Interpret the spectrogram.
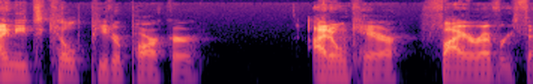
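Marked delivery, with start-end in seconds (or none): none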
